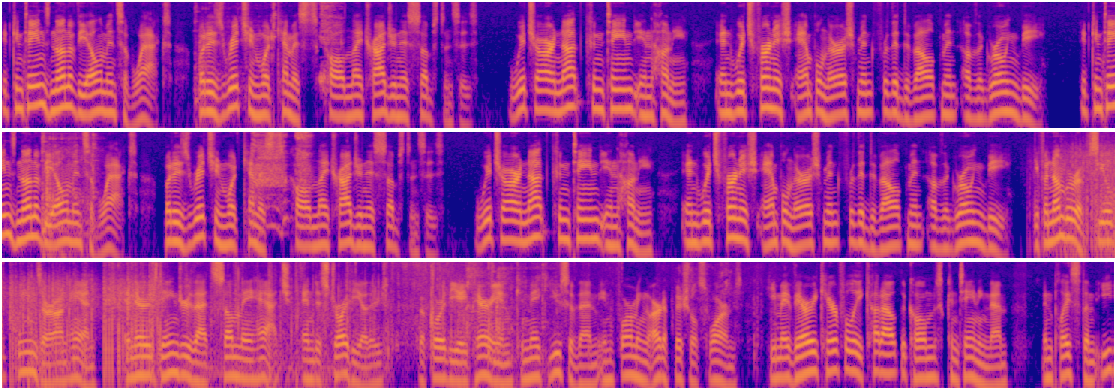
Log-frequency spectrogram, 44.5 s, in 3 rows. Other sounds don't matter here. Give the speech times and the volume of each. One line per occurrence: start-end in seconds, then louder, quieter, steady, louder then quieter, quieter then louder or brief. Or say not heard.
0.0-44.4 steady.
